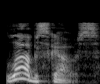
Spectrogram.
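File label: "lobscouse", English, British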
